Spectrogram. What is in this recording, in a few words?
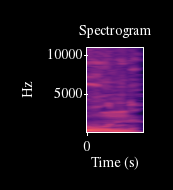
"one", masculine; iOS 4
